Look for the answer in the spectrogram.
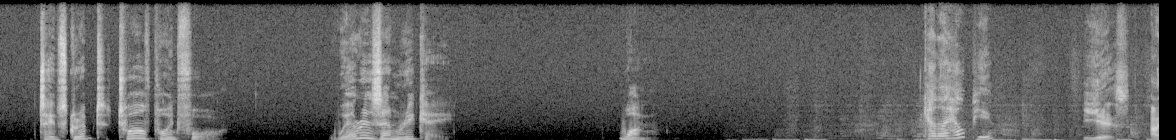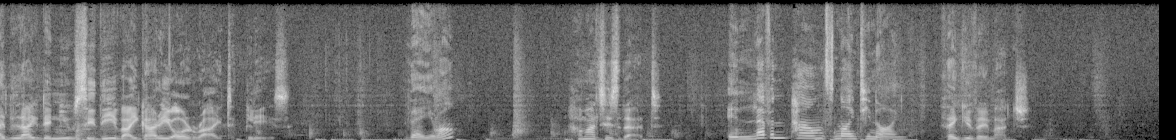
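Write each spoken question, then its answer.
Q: Where is Enrique?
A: In a music shop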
